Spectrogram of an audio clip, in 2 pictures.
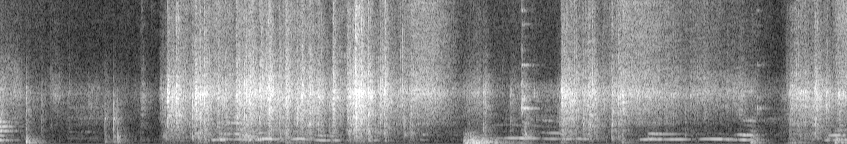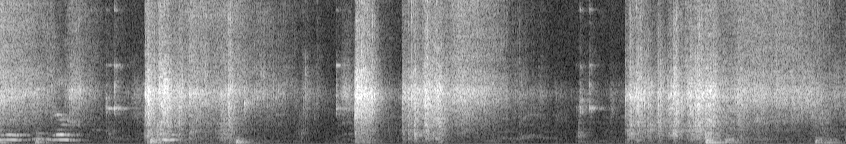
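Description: A wire whisk beating semolina batter in a plastic bowl, heard as repeated bursts of swishing and scraping with short pauses between them. Faint voices run in the background.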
